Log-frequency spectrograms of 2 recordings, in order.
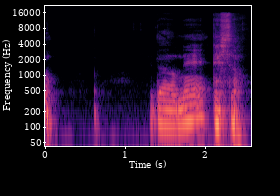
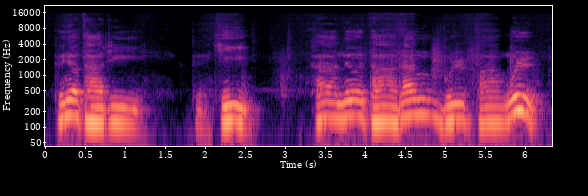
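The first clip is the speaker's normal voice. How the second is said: slow reading; much slower than usual. Shown as a demonstration. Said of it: "reading examples slowly".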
